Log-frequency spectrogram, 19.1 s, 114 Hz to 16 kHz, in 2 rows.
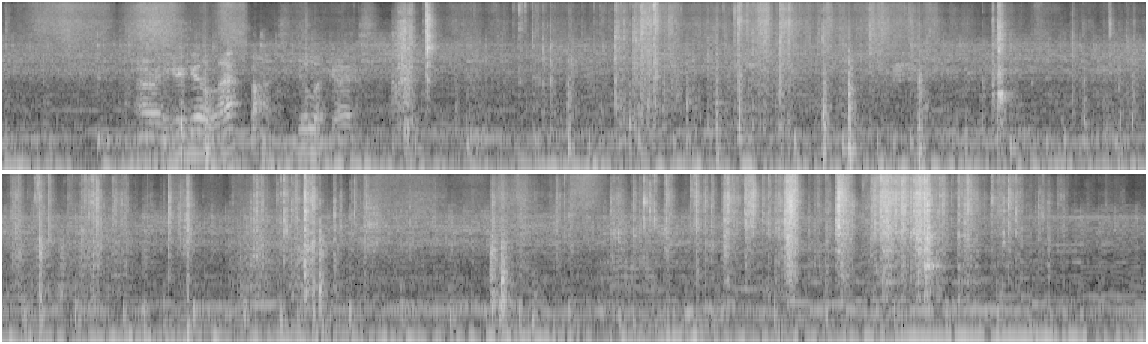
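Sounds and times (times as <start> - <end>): background music: 0.0 - 19.0
foil packs crinkling: 3.7 - 18.5.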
